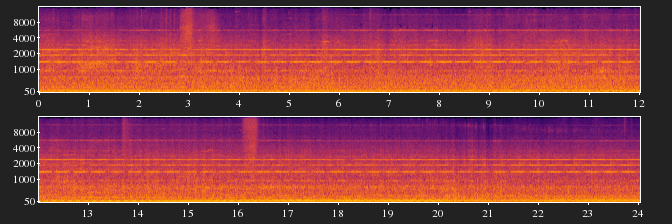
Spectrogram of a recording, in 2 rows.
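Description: Loaded tank cars of a freight train rolling over a grade crossing, their wheels giving a steady low rumble, while the crossing signal bells ring without a break. In the second half the train's rear pushing locomotive, an EMD SD70ACe diesel, goes by and adds a deeper engine drone.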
